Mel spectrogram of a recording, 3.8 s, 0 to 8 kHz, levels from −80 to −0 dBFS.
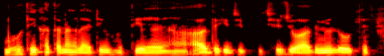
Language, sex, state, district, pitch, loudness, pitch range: Hindi, male, Bihar, Jahanabad, 105 Hz, -18 LUFS, 95-110 Hz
